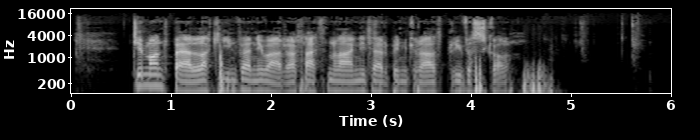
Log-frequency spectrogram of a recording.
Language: Welsh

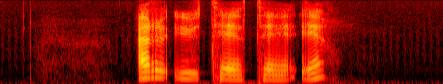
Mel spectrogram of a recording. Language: Norwegian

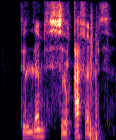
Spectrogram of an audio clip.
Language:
Kabyle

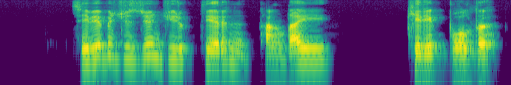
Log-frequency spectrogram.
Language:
Kazakh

